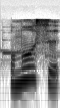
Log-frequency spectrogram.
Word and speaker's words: 思ほす: おぼす、のように濁らず、おもうす、と読みます。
